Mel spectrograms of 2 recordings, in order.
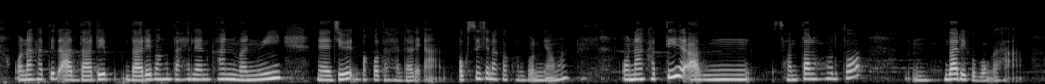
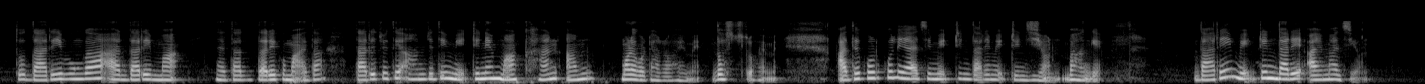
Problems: constant background noise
